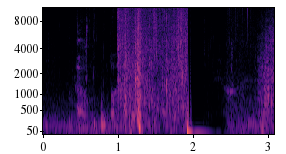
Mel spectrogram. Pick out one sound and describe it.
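A large fish splashes into water.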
